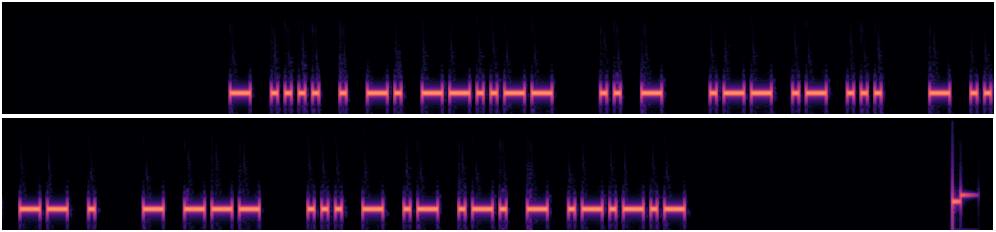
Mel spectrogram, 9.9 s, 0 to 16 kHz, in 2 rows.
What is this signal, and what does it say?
Morse code, heard as a keyed tone, about 34 wpm, 700 Hz. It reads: THEN, IT WAS TIME TO START.
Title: Sentences from Top 1000 Words - Review Part 1 - 35wpm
